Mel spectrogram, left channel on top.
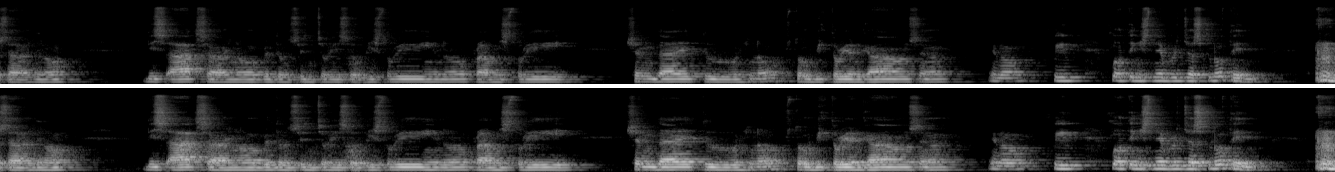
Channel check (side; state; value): left; quieter; 5.7 dB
